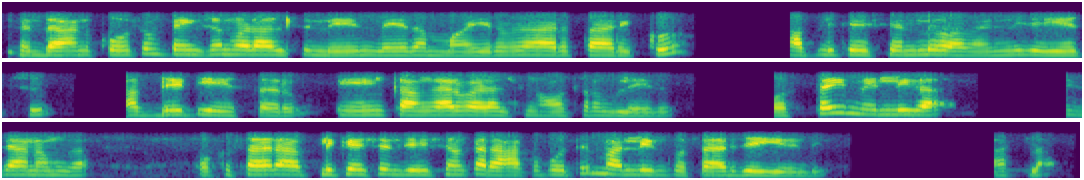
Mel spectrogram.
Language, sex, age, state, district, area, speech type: Telugu, female, 30-45, Telangana, Ranga Reddy, urban, conversation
